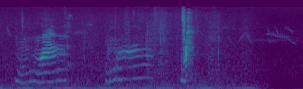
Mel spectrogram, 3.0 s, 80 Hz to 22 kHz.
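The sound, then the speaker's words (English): A cat, Pepper, meows eagerly at her perch by the window of a 100-year-old Chicago apartment in the morning, in two drawn-out, rising calls followed by a short chirp, fairly loud over a steady low hum, then faint high bird chirps. “Every morning, I wake up in my 100-year-old Chicago apartment to the sounds of my cat, eagerly meowing at her perch by the window.”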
